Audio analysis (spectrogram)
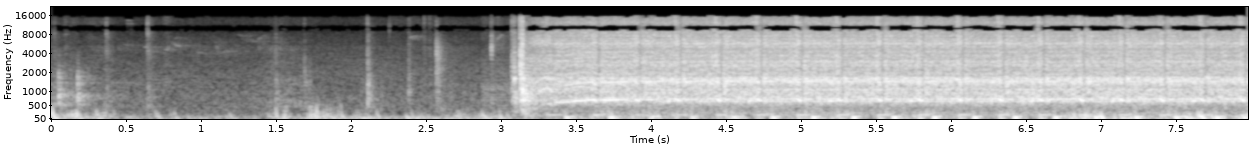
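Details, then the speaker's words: Cub Cadet HDS 2135 riding mower on fresh non-ethanol gas, choke on, half throttle: starter cranks steadily about four compression pulses a second, never fires; fuel not reaching carburetor, owner wonders if fuel filter backwards, checks spark. "I'm wondering, we should check for spark first, and then I wonder if I put this fuel filter in backwards."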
